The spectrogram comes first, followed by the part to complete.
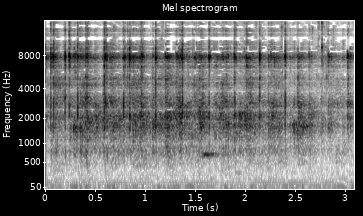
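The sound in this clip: Audience applause welcoming a speaker to a lecture: a steady patter of many hands clapping for about three seconds, with a low hum underneath.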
